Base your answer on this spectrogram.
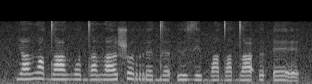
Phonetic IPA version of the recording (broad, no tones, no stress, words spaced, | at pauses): i ðˤudˤɜvɔ deðˤɜʂɔ rɜdɜʔʏze bɔdˤidˤøʔə ʔɛ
